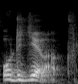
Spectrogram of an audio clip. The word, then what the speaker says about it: oddělat: We write double D here. And that simply happened because we have the verb dělat, which means to make and do, and then we add the prefix od. So that's how we ended up having double D, but we have to pronounce it oddělat, oddělat.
